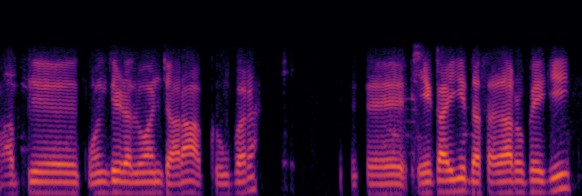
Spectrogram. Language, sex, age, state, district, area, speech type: Hindi, male, 18-30, Madhya Pradesh, Hoshangabad, urban, conversation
